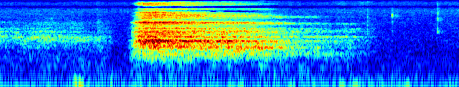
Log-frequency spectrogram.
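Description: A woman's soft breathy sigh, a single exhale about a second long that starts sharply and tapers off.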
